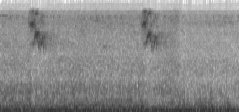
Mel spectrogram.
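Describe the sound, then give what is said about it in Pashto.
A bird crying out in two short, high chirps about a second and a half apart, over a steady, loud rushing noise. “د مرغۍ چغا په خود کړ.”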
